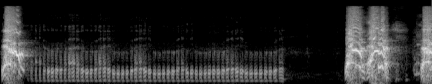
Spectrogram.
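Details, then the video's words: Chihuahua growling in a sustained vibrating rumble for over two seconds, followed after a short pause by a loud burst of barks. "Small dog big growl"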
